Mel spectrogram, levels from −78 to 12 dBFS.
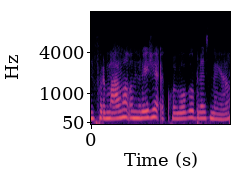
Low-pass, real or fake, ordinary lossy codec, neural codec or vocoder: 7.2 kHz; fake; Opus, 16 kbps; codec, 16 kHz, 2 kbps, FreqCodec, smaller model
